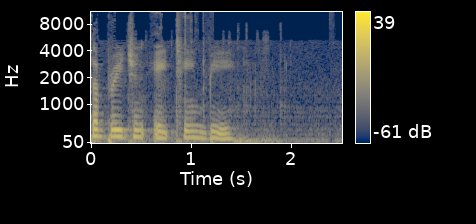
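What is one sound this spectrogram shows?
A woman speaks briefly through a microphone, then falls silent.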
